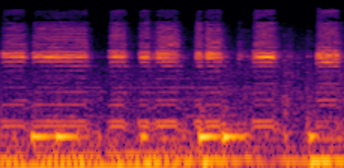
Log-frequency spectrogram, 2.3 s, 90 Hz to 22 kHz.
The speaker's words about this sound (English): A 60-car caravana weaves its way through a Puerto Rican neighborhood in Orlando.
